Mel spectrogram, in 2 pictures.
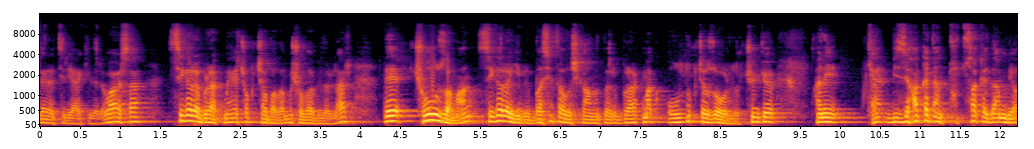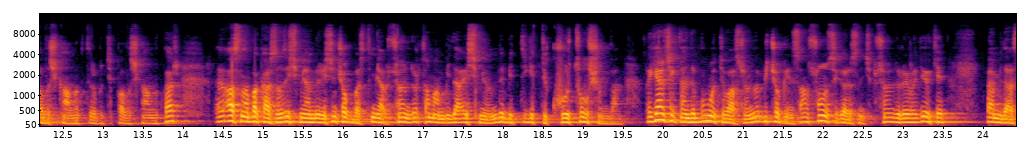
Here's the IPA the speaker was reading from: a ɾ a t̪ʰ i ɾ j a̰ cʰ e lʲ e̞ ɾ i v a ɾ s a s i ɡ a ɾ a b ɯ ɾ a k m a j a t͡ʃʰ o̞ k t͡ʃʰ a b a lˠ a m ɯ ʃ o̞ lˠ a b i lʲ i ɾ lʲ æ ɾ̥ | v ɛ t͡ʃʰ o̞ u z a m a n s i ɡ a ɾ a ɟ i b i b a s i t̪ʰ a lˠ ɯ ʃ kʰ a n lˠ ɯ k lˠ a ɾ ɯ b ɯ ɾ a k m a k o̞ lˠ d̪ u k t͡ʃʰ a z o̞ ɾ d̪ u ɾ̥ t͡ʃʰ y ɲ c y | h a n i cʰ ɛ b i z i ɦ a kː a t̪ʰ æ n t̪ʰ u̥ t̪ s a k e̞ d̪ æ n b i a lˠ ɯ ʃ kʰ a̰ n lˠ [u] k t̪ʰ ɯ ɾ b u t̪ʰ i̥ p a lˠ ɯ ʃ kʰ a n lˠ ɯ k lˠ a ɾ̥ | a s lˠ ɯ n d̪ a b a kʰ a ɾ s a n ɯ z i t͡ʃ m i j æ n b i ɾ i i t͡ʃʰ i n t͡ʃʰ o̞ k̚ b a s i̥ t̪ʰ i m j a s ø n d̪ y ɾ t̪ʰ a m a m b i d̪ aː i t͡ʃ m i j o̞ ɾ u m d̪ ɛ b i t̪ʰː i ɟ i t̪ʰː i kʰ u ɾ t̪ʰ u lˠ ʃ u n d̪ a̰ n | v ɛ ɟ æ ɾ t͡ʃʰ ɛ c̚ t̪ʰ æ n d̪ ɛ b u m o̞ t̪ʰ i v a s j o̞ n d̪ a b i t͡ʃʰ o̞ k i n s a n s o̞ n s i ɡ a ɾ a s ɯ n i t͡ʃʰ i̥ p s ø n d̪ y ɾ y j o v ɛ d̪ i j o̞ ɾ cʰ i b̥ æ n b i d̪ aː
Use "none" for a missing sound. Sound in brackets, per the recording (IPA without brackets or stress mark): ɯ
